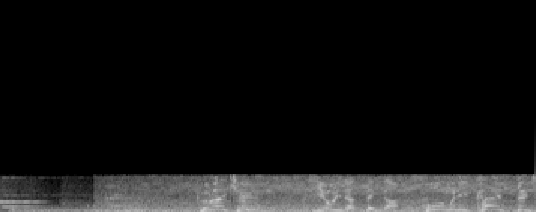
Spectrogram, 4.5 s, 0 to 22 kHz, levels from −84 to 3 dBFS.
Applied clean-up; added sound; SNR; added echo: none; Mechanisms + Wind instrument, woodwind instrument; 10 dB; none.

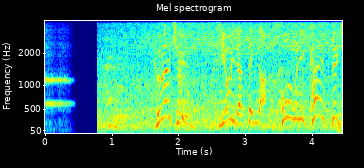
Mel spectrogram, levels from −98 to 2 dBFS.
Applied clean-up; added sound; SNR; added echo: none; none; none; none.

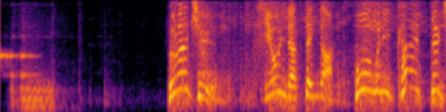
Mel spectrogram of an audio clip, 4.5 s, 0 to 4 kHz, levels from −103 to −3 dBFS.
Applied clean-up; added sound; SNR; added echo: neural mask model RNNoise.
